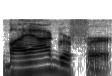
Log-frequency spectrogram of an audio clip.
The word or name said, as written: biographer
